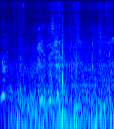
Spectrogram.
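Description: Pug puppy giving a short, high whimper about a second in, over a steady background hiss, with a sharp click shortly after.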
